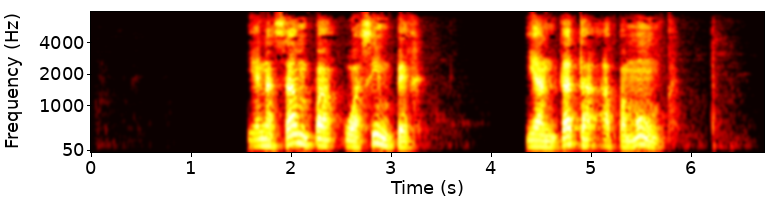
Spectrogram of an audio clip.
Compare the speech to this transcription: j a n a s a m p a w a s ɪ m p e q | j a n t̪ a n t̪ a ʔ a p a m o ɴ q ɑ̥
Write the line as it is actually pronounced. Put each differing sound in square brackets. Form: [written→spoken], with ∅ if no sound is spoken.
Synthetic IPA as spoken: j a n a s a m p a w a s ɪ m p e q | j a n t̪ a [n→∅] t̪ a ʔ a p a m o ɴ q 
